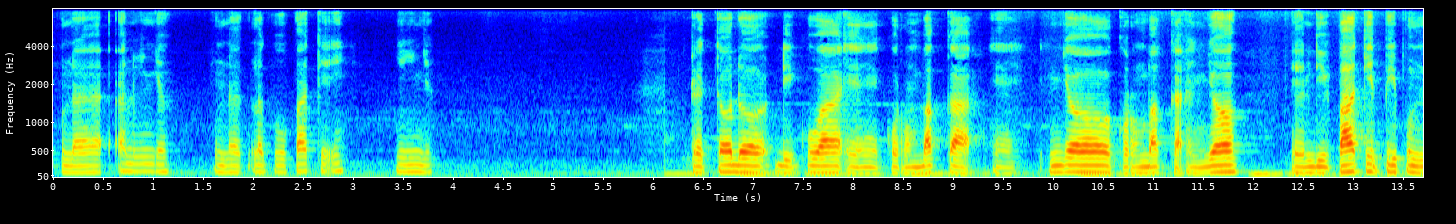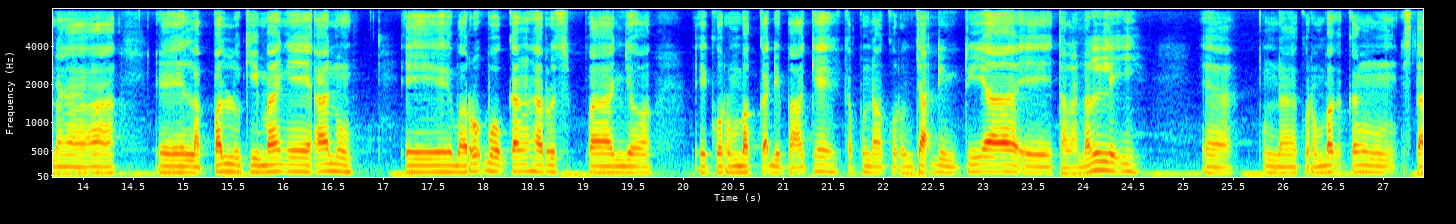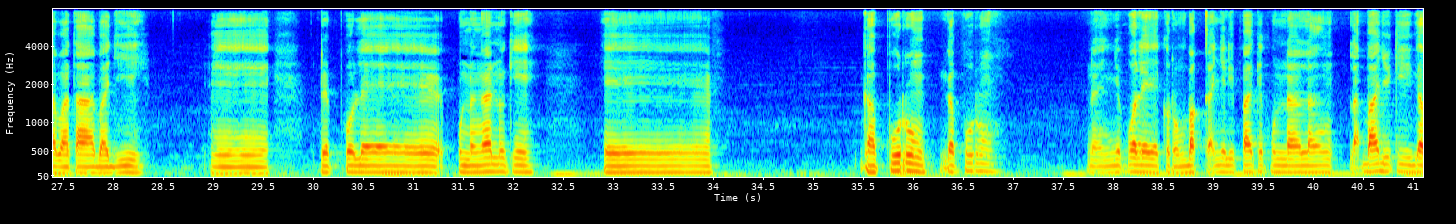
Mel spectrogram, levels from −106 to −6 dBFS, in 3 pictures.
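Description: No technical faults are audible.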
